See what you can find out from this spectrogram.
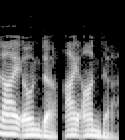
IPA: iː ʔônda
